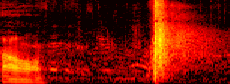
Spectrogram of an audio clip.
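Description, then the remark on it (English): A single sharp, loud whip crack snaps, ringing briefly before fading. It follows a short, tonal hum at the very start, with quiet background otherwise. “If you don't mind getting this whip's been dragging in the dirt, and it might just give a little.”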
